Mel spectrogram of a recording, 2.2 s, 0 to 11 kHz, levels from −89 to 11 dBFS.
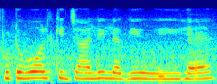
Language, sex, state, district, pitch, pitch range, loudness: Hindi, female, Haryana, Rohtak, 235 Hz, 225-245 Hz, -14 LUFS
